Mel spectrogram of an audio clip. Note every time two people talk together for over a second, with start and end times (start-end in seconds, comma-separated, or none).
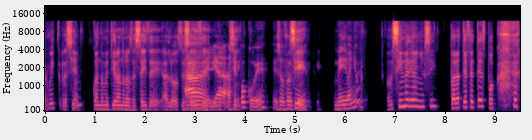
2.7-4.0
